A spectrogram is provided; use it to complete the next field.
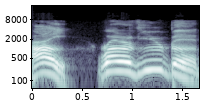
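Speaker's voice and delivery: put-on high English accent. Retelling a film-set moment as the actor calls out from inside the mask, english accent. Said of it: "talking with this English accent".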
